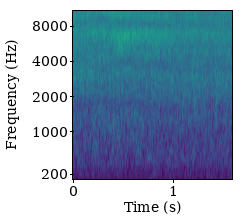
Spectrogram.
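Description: A mountain stream swollen by recent rain pours down like a small waterfall near a remote mountain village, giving a steady, close, even rushing roar with no voices.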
